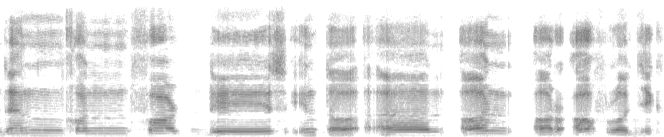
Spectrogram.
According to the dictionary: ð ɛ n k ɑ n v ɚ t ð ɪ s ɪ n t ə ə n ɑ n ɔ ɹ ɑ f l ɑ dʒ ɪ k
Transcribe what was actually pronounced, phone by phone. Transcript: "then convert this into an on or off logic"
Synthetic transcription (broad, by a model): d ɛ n k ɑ n f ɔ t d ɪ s ɪ n t ə ə n ɑ n ɔ ɹ ɑ f l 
